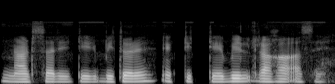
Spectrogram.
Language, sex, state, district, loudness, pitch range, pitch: Bengali, male, Assam, Hailakandi, -20 LUFS, 125-140 Hz, 130 Hz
